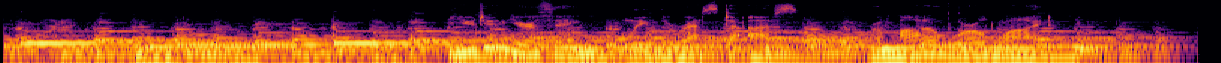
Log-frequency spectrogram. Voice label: Commercial Hospitality Friendly Warm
